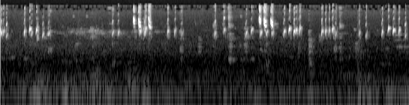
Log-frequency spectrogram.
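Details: Group goldfinch singing meant to rouse a silent pet goldfinch into song: scattered sharp tweets and short twittering runs, brief buzzy bursts, with faint low background hum.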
